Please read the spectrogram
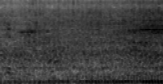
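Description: A motor vehicle engine running steadily close by, growing louder from about a second in.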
